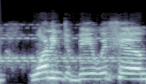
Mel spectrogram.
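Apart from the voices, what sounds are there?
phone ringing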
